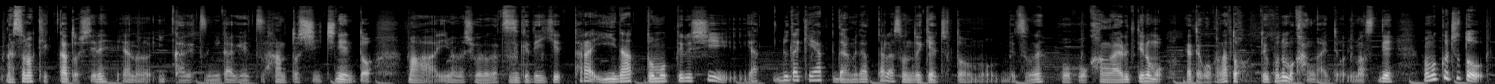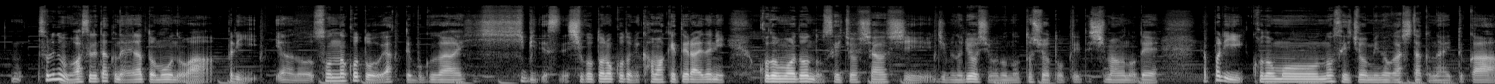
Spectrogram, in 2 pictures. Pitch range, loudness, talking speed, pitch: 105-135 Hz, -22 LUFS, 425 characters per minute, 115 Hz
